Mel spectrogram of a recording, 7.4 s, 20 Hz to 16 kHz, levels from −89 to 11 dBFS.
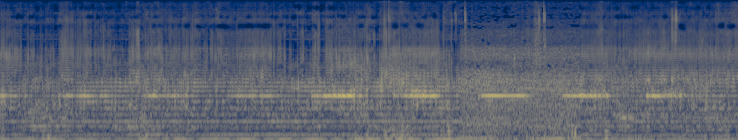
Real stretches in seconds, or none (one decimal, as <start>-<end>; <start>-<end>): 4.6-5.8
